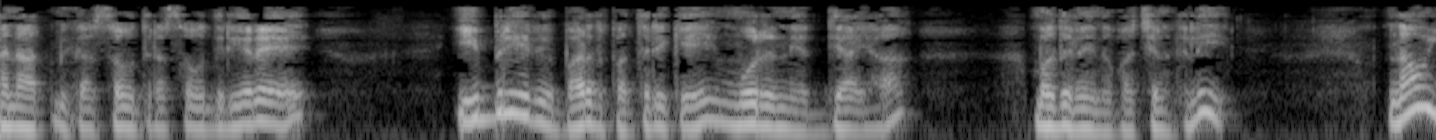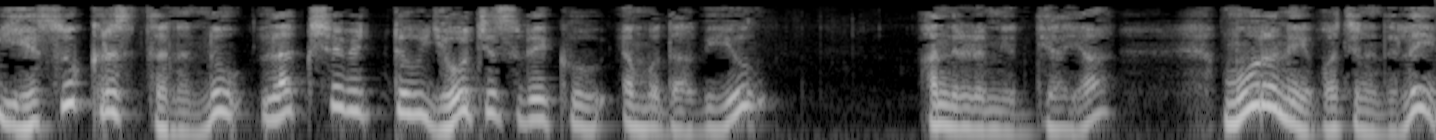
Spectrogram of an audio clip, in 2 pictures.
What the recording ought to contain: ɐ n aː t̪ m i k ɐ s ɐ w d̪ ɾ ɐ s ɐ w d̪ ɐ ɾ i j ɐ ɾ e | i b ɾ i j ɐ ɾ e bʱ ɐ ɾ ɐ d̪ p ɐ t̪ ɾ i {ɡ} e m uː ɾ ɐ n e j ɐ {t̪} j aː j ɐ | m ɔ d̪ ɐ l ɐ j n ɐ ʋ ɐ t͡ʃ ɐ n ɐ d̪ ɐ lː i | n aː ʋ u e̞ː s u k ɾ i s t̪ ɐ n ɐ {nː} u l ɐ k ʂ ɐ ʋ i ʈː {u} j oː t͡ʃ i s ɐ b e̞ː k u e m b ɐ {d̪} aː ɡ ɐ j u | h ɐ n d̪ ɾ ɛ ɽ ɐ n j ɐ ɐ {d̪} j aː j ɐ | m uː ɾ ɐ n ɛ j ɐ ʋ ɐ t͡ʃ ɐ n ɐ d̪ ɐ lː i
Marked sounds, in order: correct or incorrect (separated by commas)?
incorrect, incorrect, correct, correct, correct, correct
